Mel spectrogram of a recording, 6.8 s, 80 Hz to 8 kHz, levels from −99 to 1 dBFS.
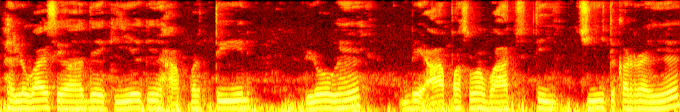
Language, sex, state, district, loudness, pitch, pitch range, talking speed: Hindi, male, Uttar Pradesh, Hamirpur, -16 LUFS, 145 Hz, 140-150 Hz, 160 wpm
